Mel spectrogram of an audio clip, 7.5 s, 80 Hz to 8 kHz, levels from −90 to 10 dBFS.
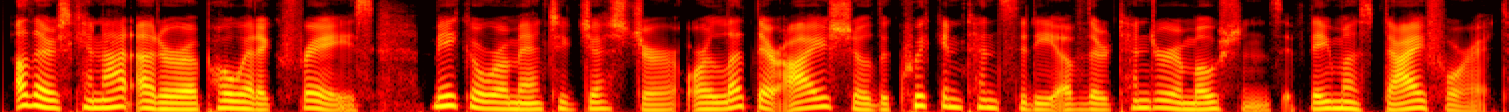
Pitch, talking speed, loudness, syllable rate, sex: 175 Hz, 225 wpm, -20 LUFS, 6.2 syllables/s, female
